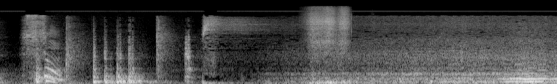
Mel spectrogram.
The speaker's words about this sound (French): Ce n'est pas une voix, c'est un brouhaha, omniprésent, entêtant, on dirait un bourdonnement. S'il ne s'arrêtait plus, on ne le remarquerait pas. Incroyable, ce bruit de fond qu'ils font.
